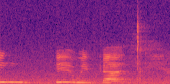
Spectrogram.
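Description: A person's voice making two short hums with falling pitch, a thoughtful 'hmm' before answering a question.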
